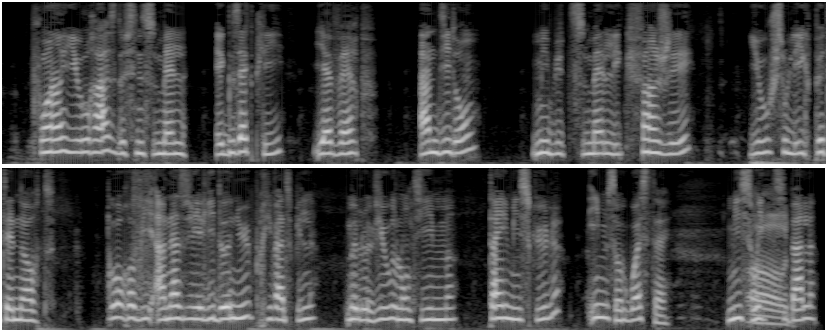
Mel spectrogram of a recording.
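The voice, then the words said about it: Put-on French accent. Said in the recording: “the same thing in a French accent”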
